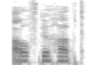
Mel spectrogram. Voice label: "aufgehabt", German; adjectives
